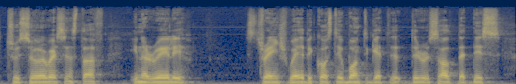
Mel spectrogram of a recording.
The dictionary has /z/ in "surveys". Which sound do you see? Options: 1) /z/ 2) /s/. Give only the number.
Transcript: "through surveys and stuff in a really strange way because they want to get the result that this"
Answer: 2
